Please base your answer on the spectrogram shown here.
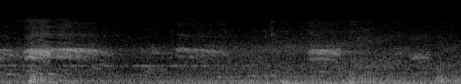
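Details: Indian jungle crow at a fish meal, uttering loud raspy caws, a strong first call followed by two shorter ones, against steady low noise.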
